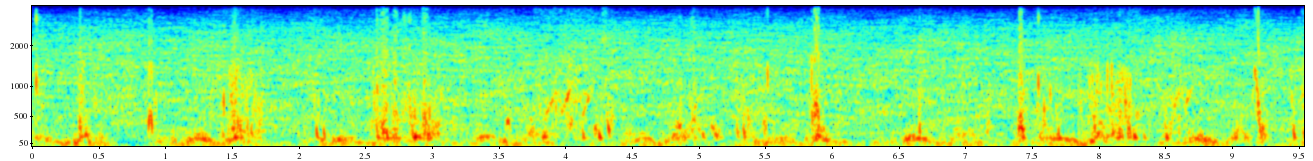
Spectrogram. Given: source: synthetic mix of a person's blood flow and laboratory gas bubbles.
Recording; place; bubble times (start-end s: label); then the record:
Doppler ultrasound of blood flow; precordium
0.00-0.08 s: bubbles
0.32-0.50 s: bubbles
0.83-0.97 s: bubbles
1.39-1.76 s: bubbles
2.08-2.23 s: bubbles
2.51-3.10 s: bubbles
3.52-3.62 s: bubbles
3.75-4.37 s: bubbles
4.82-5.20 s: bubbles
5.25-5.55 s: bubbles
5.80-5.97 s: bubbles
6.62-6.73 s: bubbles
7.14-7.21 s: bubbles
7.36-7.48 s: bubbles
7.50-7.75 s: bubbles
7.83-8.73 s: bubbles
9.13-9.30 s: bubbles
9.40-9.55 s: bubbles
From the record:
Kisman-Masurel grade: 243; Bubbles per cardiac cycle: several, 3 to 8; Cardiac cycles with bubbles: 100%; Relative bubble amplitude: loud (0.450 to 0.775); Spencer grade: 3 (all of the cardiac periods contain showers or single bubble signals, but not dominating or overriding the cardiac motion signals); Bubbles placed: anywhere in the cardiac cycle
